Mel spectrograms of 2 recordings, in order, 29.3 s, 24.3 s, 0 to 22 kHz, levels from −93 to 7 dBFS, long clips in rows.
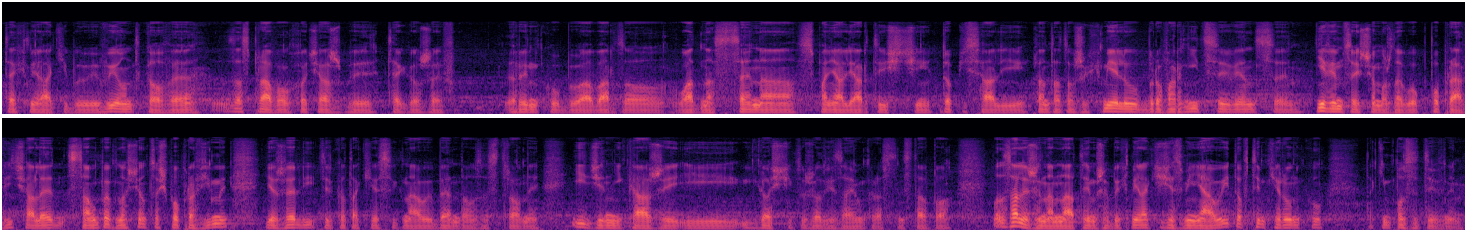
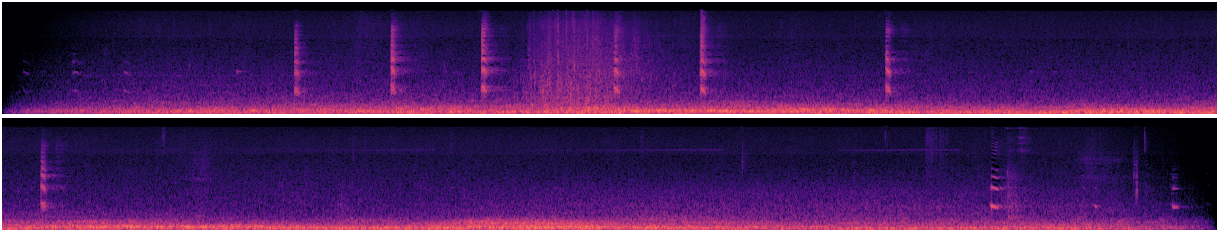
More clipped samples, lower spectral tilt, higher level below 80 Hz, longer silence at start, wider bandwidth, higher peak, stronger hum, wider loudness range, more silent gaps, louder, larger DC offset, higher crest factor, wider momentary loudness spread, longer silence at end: neither; about the same, -5.5 dB/octave vs -6.5 dB/octave; second, -46 dBFS vs -34 dBFS; second, 0 s vs 0.2 s; second, 11 kHz vs 16 kHz; about the same, -8 dBFS vs -10 dBFS; neither; about the same, 4 LU vs 6 LU; neither; about the same, -29 LUFS vs -31 LUFS; neither; about the same, 22 dB vs 18 dB; about the same, 10 LU vs 9 LU; second, 0 s vs 0.2 s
